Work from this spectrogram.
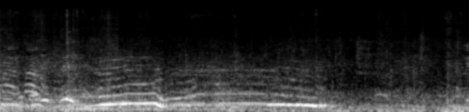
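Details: Low drawn-out lowing from a rampaging cow that broke free in Indonesia, one long level moo lasting nearly two seconds with a dip midway, men talking in the background.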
